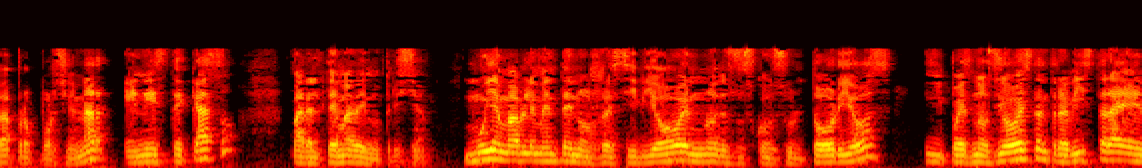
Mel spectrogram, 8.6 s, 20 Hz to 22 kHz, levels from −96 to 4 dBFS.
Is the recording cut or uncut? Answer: cut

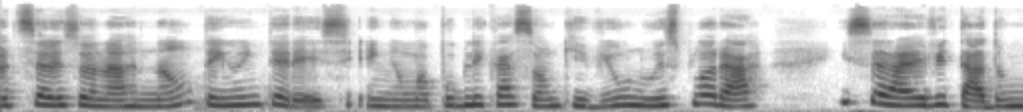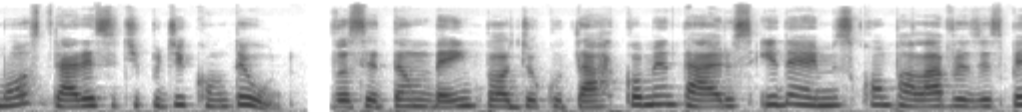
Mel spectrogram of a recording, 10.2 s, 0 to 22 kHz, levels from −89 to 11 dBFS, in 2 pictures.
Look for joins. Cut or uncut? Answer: uncut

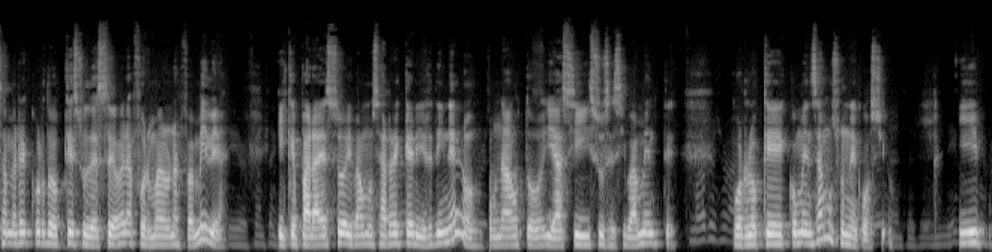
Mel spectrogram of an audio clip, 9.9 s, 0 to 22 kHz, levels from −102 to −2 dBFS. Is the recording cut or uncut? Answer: cut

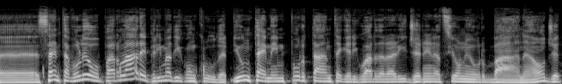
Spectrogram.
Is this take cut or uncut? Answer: cut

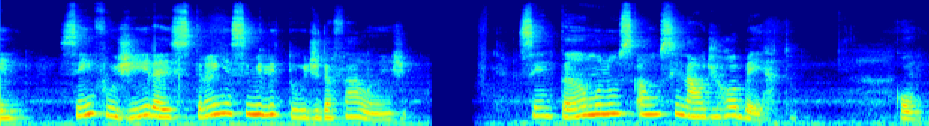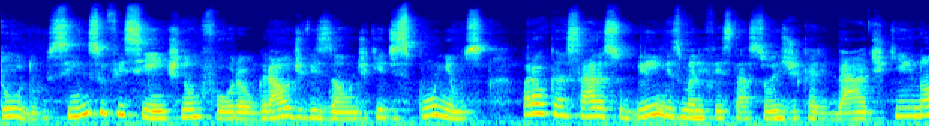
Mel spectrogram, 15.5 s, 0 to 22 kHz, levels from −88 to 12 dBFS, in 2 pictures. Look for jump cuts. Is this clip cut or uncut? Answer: cut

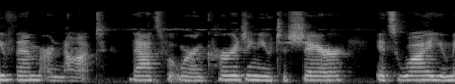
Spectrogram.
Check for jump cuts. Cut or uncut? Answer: cut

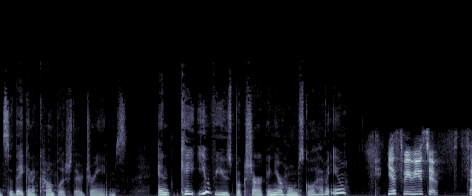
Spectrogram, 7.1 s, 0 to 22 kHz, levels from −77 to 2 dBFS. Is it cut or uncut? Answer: uncut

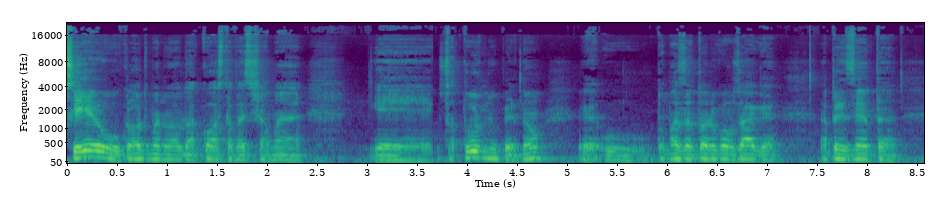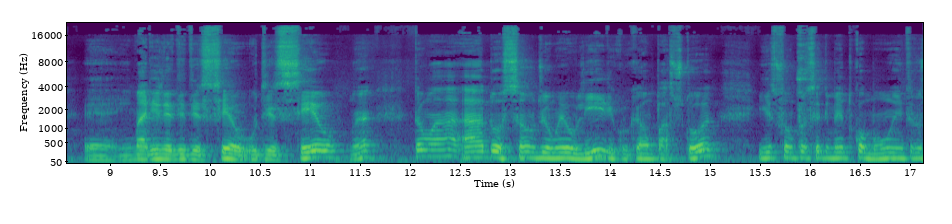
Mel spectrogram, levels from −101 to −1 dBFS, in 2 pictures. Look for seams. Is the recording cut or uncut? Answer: cut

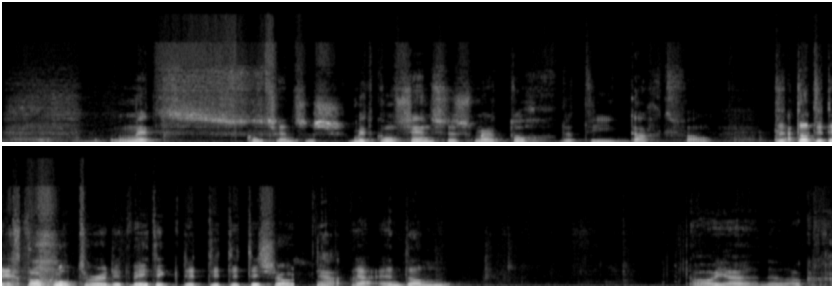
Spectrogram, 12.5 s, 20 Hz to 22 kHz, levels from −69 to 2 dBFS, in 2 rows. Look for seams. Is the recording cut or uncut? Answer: cut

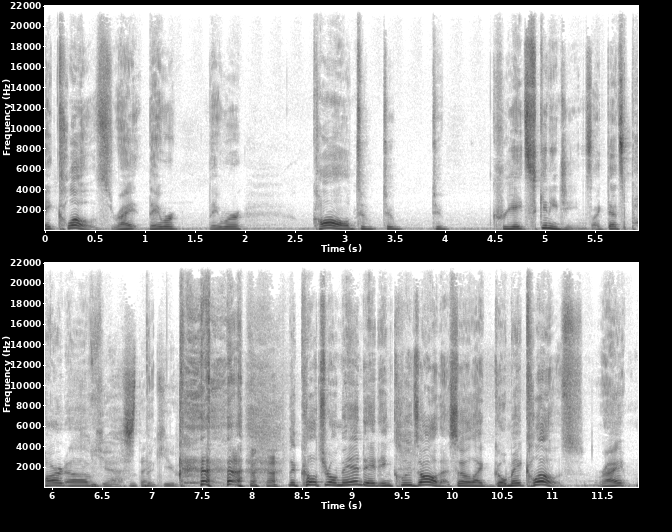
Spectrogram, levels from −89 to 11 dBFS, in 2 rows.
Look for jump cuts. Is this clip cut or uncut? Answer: uncut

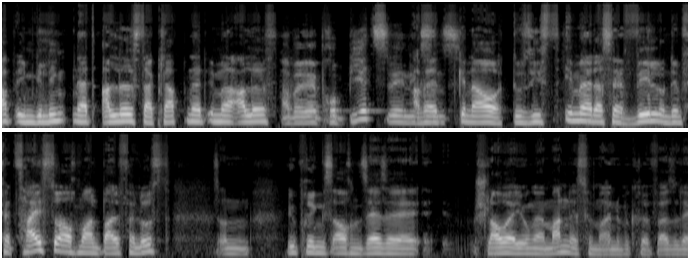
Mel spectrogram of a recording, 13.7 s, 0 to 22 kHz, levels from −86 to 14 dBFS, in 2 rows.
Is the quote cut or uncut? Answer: cut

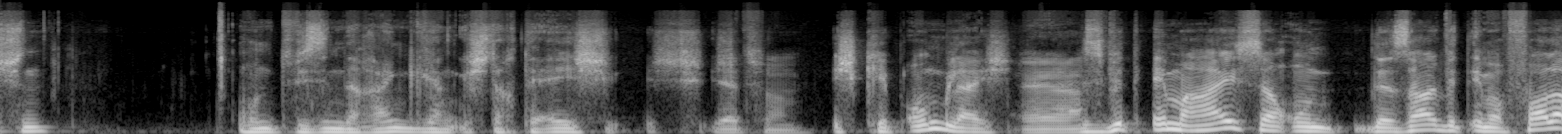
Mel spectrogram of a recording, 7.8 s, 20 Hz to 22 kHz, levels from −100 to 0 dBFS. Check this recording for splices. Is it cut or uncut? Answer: uncut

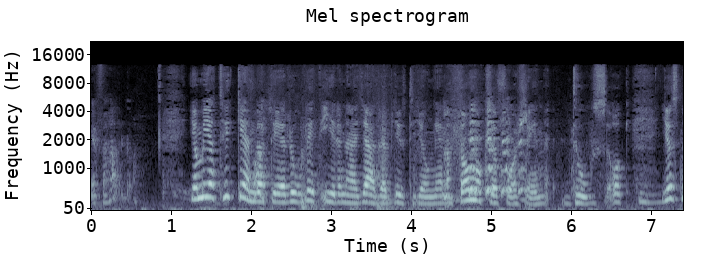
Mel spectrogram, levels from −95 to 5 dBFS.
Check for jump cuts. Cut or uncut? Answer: cut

